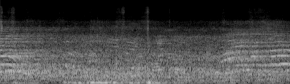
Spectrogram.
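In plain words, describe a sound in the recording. A judoka is thrown onto a judo mat with a thud.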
